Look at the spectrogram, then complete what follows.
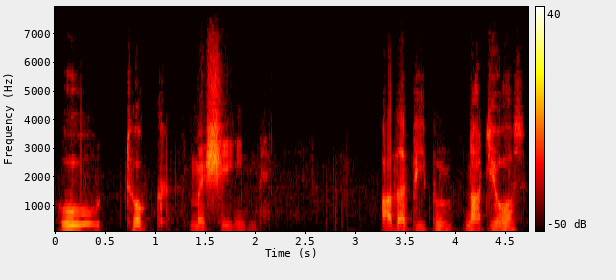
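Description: A man's voice: mid-range voice, big pitch swings, slow pace, husky, heavily acted. An actor playing a suspicious, anxious male time traveller in an old radio drama, insistent and theatrical. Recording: muffled 1950 radio recording.

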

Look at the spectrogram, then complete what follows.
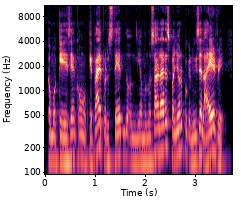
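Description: A man's voice: medium pitch, steady tone, very fast, fairly bright tone. A young man with a Costa Rican accent hosting a casual group chat, laid-back and slangy with lots of filler words. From Costa Rica.

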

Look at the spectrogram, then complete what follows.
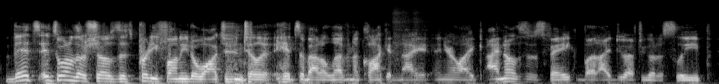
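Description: A man's voice: on the low side, quick pace, hardly any pauses, fairly bright tone, lo-fi sound. Man chatting casually, emphatic and comedic. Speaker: podcast co-host. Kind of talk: casual comedic movie chat.

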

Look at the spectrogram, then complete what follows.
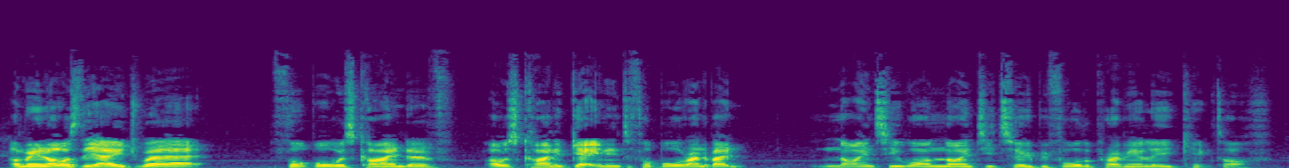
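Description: A middle-aged man with a Birmingham accent, chatting casually as a podcast guest, laughing often and repeating words when excited. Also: fairly high pitch, fairly quick. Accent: Birmingham English. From Birmingham, England. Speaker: guest artist.

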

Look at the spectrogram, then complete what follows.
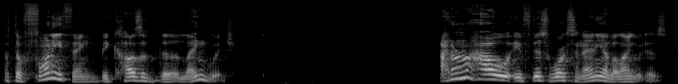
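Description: A man's voice: fairly high pitch, big pitch swings, moderate pace, fairly bright tone, husky. A young man in casual conversation, thoughtful, explaining his ideas at length. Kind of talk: casual chat.

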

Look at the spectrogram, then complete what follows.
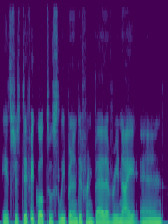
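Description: A woman guest on a podcast who talks in a relaxed, reflective way and often restarts her sentences. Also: sits low, a little fast, clear, resonant tone, dry recording, studio quality. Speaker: guest musician. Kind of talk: casual interview.

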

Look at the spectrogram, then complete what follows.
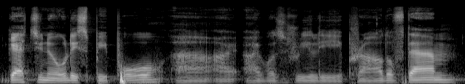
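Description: Man, English, very low and slow, crisp bright tone, hesitant interview guest. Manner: hesitant, many fillers and restarts. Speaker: interview guest, team manager. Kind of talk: casual interview talk.

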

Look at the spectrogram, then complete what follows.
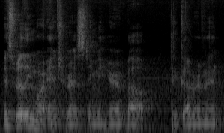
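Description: A man's voice: deep voice, fast talker, dark tone. A man hosting a casual interview, laid-back, with short affirmations and frequent "like.". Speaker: host interviewer. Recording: echoey room, faint hiss.

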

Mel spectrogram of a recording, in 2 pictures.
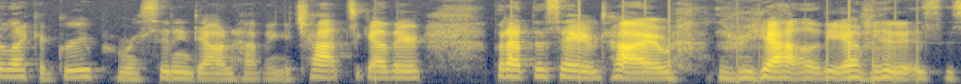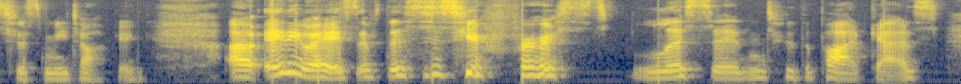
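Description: A woman's voice: on the low side, pushed and bright, dry recording, clean studio sound. A young woman hosting her own podcast, talking in a chatty, rambling way with lots of fillers, still a little sniffly from a cold. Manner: chatty and rambling, many fillers, laughs lightly. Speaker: podcast host. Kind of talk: casual solo podcast chat. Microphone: her own desktop microphone.

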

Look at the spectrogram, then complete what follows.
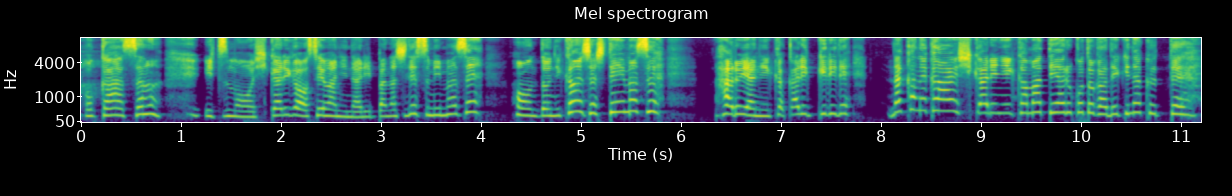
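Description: A woman's voice: sits high, a little fast, natural voice. A woman acting an earnest, polite younger woman in a radio drama. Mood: apologetic, earnest. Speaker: amateur radio drama actor.

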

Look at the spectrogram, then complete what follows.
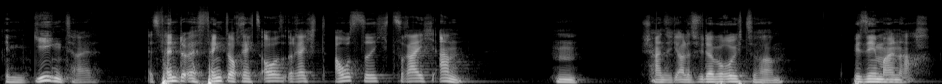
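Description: A man's voice: medium pitch, measured pace, long pauses, close to an everyday voice. A man playing a self-assured teenage boy detective in an amateur audio drama, speaking in a formal, wordy, explanatory way. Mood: confident.

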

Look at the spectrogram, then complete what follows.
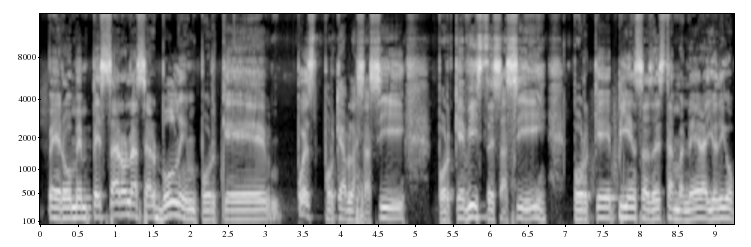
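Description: Male, Mexican accent, gravelly fry in a mid-pitched voice, casual storyteller talking through personal experience. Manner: conversational, acts out remembered exchanges. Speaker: speaker sharing personal experience.

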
